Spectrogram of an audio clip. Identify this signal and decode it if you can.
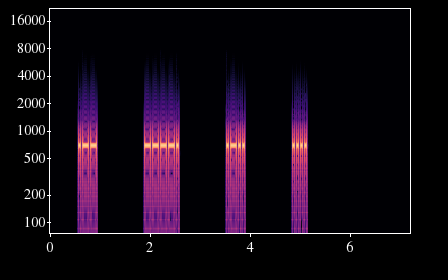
Morse code, heard as a keyed tone, about 30 wpm, spaced as for 8 wpm, 700 Hz. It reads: W9LH
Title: USA Call Signs - 4 Characters - 8x Character Spacing - 30wpm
